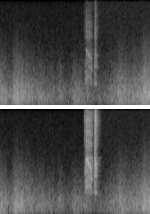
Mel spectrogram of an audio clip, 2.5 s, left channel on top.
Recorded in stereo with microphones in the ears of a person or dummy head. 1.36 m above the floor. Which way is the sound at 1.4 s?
65° right (ahead or behind).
